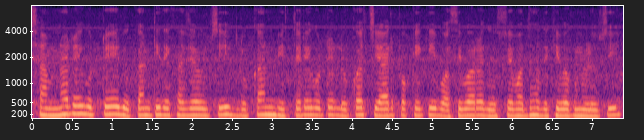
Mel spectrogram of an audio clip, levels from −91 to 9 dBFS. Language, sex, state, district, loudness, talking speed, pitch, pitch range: Odia, male, Odisha, Malkangiri, -14 LUFS, 130 wpm, 175 Hz, 165-185 Hz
